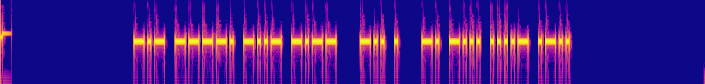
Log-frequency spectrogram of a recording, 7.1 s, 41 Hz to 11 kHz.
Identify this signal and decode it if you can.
Morse code, heard as a keyed tone, about 36 wpm, 700 Hz. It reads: K9XY DE NB4L
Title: USA Callsign DE Callsign - 4 Characters - 35wpm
